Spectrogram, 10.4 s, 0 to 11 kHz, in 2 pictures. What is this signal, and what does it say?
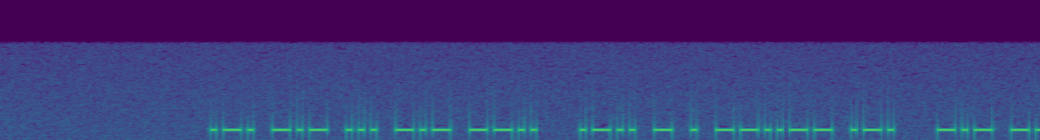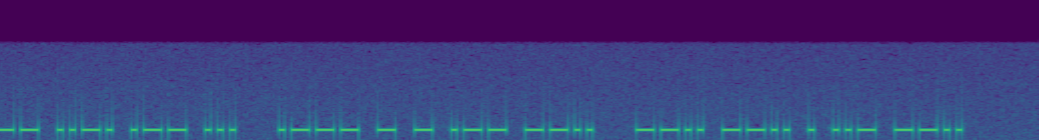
Morse code, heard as a keyed tone, machine-sent, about 39 wpm, 830 Hz. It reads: RKSKZ LTE,R KOFWS JTTWZ ZZEUZ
